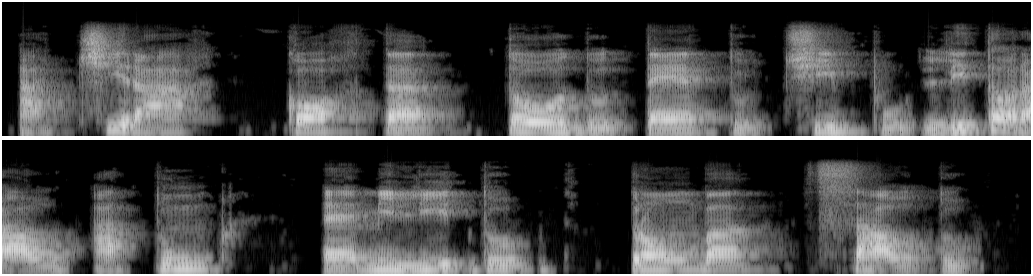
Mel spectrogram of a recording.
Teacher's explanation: atribuir que o fonema é o t e ele se realiza como tchã quando precede a vogal i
